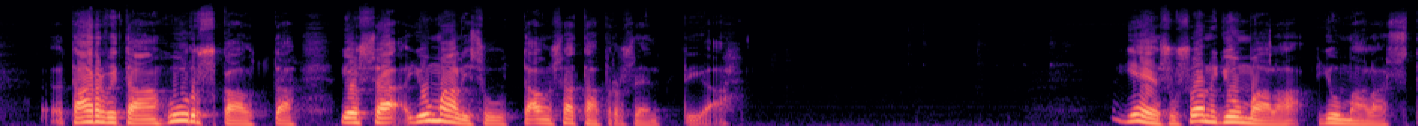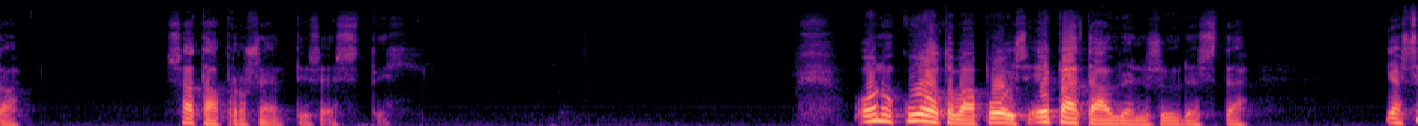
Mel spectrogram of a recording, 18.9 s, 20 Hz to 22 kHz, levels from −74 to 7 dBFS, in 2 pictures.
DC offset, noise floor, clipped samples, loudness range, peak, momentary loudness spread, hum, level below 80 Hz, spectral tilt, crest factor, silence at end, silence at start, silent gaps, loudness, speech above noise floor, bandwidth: under 0.1%; -57 dBFS; 0.3%; 13 LU; 0 dBFS; 18 LU; none; -44 dBFS; -7 dB/octave; 12 dB; 0 s; 0.35 s; none; -11 LUFS; 46 dB; 16 kHz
